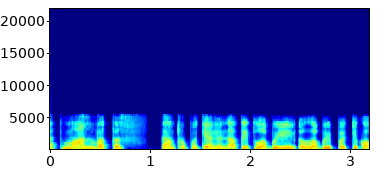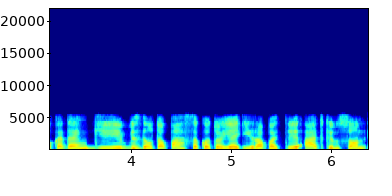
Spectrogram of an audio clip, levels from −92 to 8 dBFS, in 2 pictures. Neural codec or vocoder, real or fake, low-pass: autoencoder, 48 kHz, 32 numbers a frame, DAC-VAE, trained on Japanese speech; fake; 5.4 kHz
